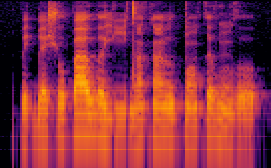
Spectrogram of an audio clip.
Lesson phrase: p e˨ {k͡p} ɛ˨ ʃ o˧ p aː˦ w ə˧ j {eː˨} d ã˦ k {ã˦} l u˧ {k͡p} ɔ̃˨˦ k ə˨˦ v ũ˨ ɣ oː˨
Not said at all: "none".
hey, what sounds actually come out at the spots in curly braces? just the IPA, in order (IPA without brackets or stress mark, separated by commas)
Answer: ɡ͡b, iː˨, ã˦, k͡p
